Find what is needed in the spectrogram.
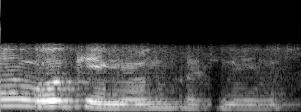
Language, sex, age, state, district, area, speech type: Tamil, male, 18-30, Tamil Nadu, Erode, rural, conversation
